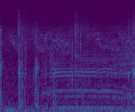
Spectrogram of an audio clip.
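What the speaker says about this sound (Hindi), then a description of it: "ये बकरी बाहर है" A goat bleats in short wavering calls outdoors during an Eid gathering abroad, over a steady background hum and without any clear talk.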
